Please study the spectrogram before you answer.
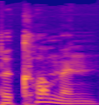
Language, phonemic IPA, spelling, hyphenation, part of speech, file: German, /bəˈkɔmən/, bekommen, be‧kom‧men, verb, De-bekommen.ogg
- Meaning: 1. to receive; to get 2. to catch 3. to agree with, to sit well with [with dative ‘someone’] (of food or drink) 4. to get (with the past participle form of a verb), forms the so-called dative passive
